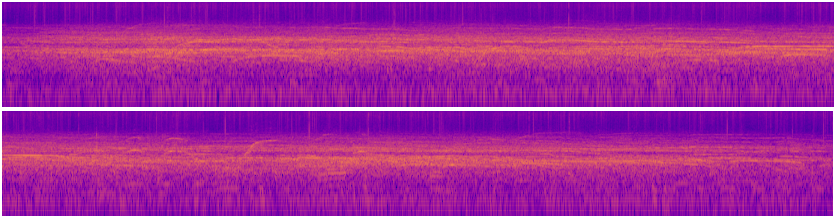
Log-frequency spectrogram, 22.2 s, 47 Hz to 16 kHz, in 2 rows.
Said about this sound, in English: I think that this is the record crowd through all the years. I'm told more than 42,000 children and a few grown-ups have passed through the gates already. And I suppose by sundown it'll be past 50,000.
